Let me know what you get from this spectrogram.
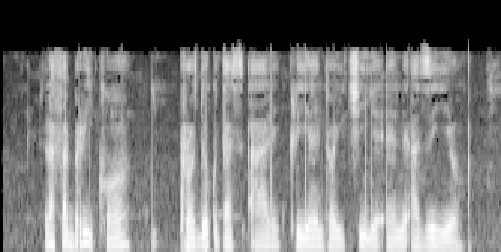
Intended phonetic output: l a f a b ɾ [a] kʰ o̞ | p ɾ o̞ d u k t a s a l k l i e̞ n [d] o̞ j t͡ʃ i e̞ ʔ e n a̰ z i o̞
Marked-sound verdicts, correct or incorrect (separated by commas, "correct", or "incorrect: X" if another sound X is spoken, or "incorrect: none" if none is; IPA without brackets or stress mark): incorrect: i, incorrect: t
